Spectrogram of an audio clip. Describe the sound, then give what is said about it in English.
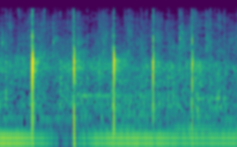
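A standing church audience claps hands together in unison as a hand clap of praise to God, five sharp, crisp claps at a steady, even beat, over a low background hum with no voices. “And as you stand, why don't we put our hands together and let's give God a hand clap of praise.”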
